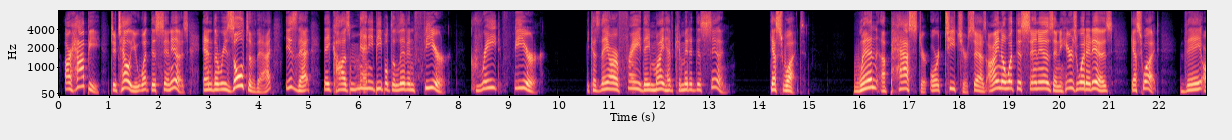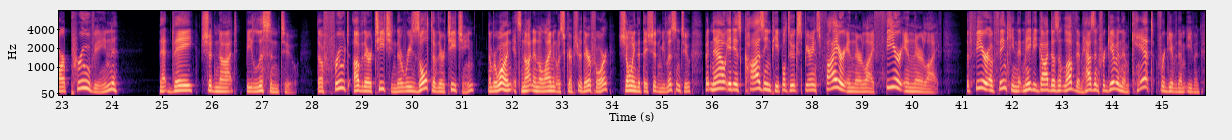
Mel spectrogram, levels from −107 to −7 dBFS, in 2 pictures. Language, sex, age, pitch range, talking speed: English, male, 40-59, 150-215 Hz, 165 wpm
